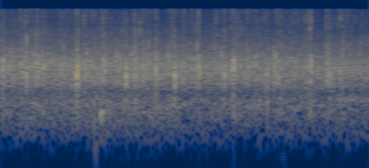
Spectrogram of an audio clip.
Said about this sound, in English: Yeah, you can clap for Jesus because it's really good.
